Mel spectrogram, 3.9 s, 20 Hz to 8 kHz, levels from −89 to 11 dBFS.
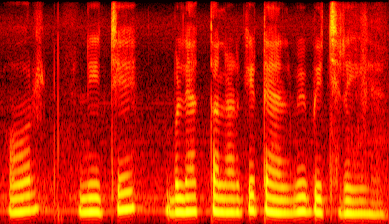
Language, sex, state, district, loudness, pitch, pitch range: Hindi, female, Uttar Pradesh, Saharanpur, -17 LUFS, 185 Hz, 180-195 Hz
